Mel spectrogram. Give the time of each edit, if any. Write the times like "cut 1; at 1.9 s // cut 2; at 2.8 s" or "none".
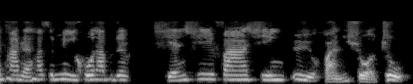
cut 1; at 1.5 s

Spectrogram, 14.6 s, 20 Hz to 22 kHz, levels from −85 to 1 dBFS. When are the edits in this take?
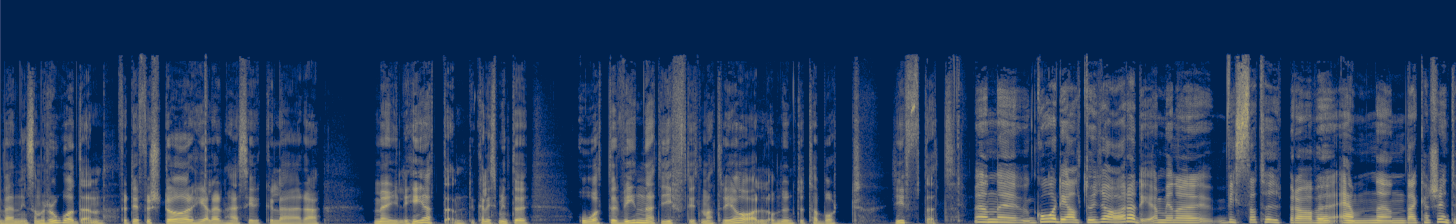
cut 1; at 1.2 s

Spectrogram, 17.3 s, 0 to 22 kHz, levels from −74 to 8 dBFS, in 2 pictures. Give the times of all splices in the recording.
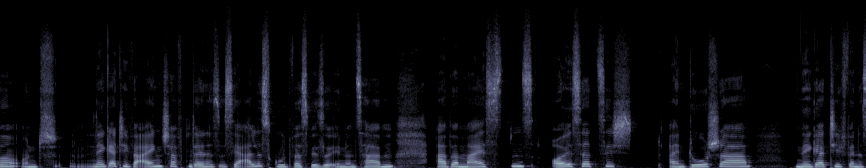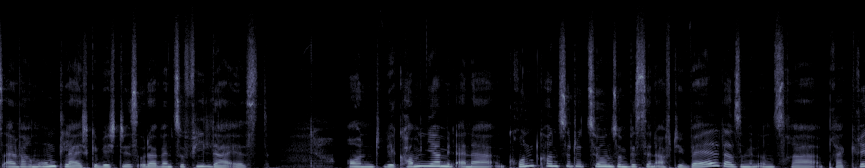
cut 1; at 1.9 s

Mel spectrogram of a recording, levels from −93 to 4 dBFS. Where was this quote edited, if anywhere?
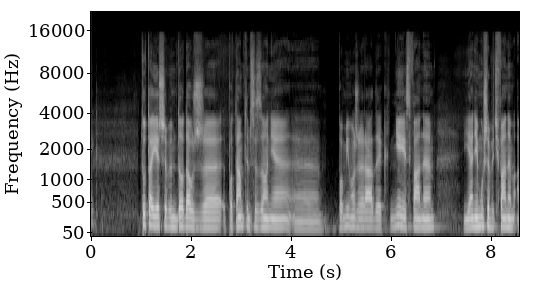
cut 1; at 0.9 s

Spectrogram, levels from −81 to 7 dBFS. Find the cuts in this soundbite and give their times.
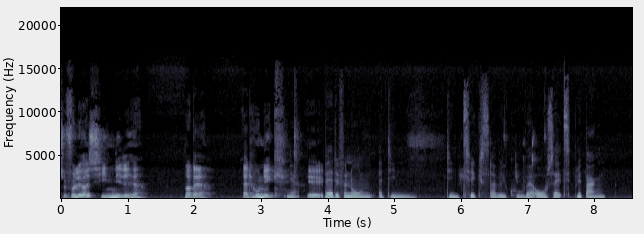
cut 1; at 2.6 s // cut 2; at 3.9 s // cut 3; at 7.6 s

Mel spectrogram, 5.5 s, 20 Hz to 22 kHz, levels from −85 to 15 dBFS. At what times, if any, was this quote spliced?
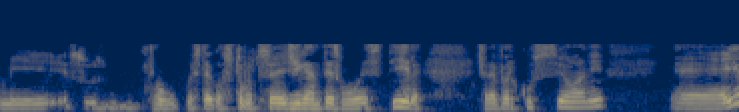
cut 1; at 1.1 s // cut 2; at 2.6 s // cut 3; at 3.6 s

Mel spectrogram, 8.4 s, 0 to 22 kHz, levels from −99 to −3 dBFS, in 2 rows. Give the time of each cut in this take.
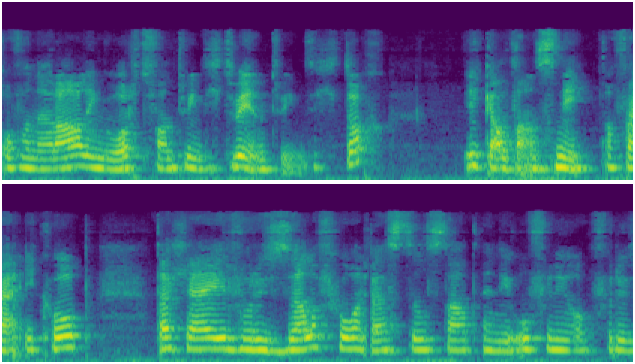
cut 1; at 4.0 s // cut 2; at 6.6 s

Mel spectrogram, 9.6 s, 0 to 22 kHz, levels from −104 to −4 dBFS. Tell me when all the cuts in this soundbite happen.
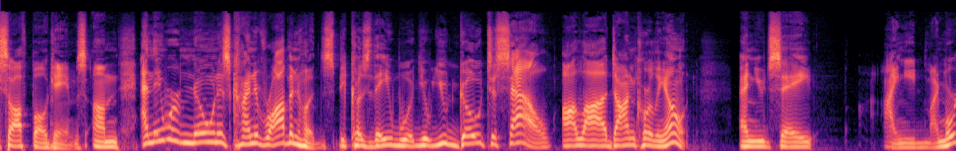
none

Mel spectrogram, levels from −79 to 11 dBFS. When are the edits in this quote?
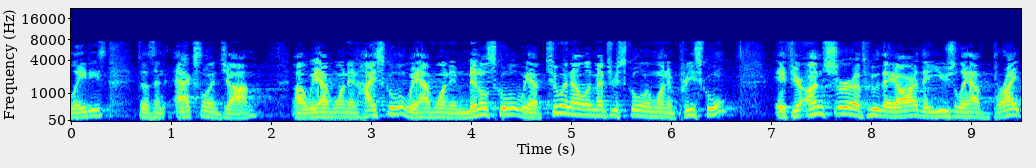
cut 1; at 2.2 s

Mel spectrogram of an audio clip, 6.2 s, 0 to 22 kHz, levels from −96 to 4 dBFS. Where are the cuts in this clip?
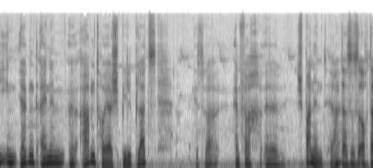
cut 1; at 3.2 s // cut 2; at 4.9 s

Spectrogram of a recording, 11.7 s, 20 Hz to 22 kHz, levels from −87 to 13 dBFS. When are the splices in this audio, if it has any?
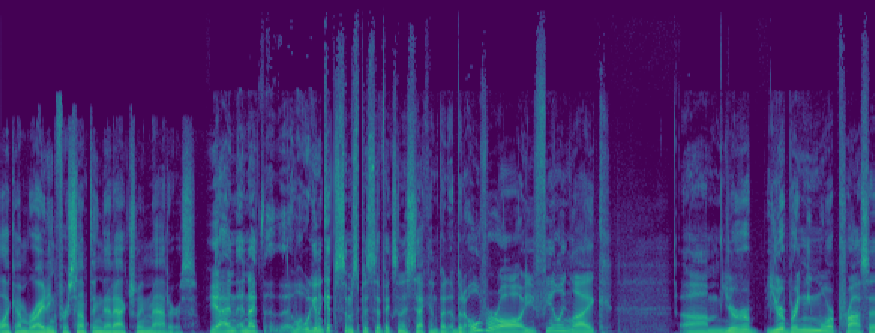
cut 1; at 2.7 s

